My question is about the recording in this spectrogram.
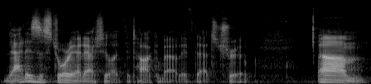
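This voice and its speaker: A low-pitched man with a gravelly, bright edge to his voice answers viewer questions on a livestream. His talk is casual and wry, full of ums and restarts. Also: huge pitch swings, fairly quick. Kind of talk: casual political commentary livestream.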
